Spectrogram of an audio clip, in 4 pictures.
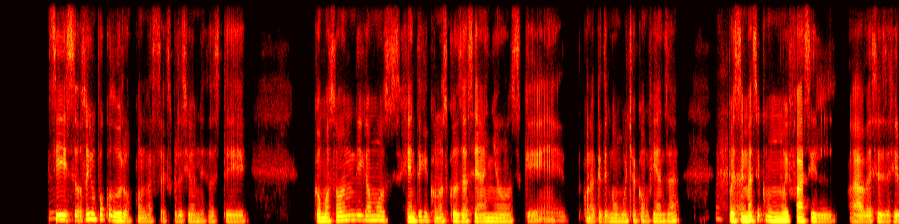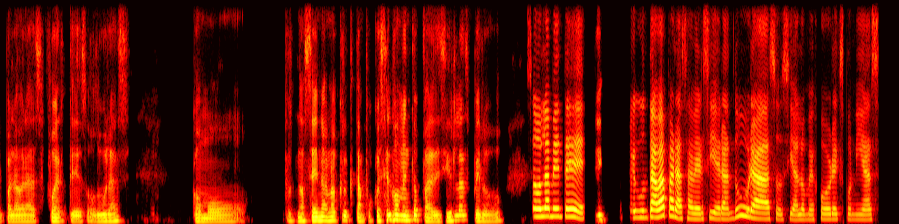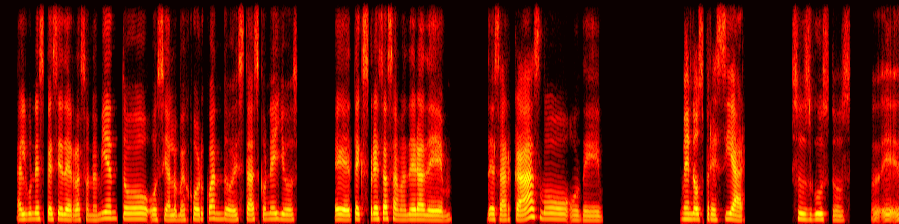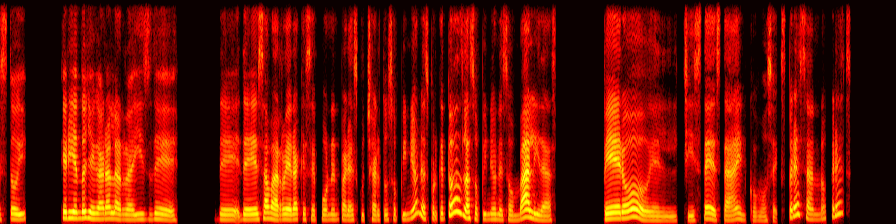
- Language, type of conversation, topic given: Spanish, advice, ¿Cómo te sientes cuando temes compartir opiniones auténticas por miedo al rechazo social?
- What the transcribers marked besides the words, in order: none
